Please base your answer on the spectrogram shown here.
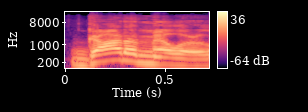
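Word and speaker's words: Gottemoeller: And my producer was saying, Gottemiller, like Gottemiller Light.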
